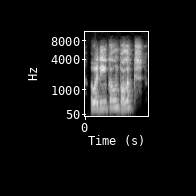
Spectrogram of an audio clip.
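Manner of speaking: high-pitched mock call-out; imitated comedian's jibe. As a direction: catch someone sneaking out. Acting out comedian heckling a walker-out.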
